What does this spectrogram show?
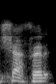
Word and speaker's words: Shaffer: negri y Melanie shaffer ella me va a decir si lo pronuncio bien que son médicas generalistas buen día cómo están Bueno muy buen día Buen día Melanie acá sí muy bien pronunciado el apellido gracias Ahí está perfecto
